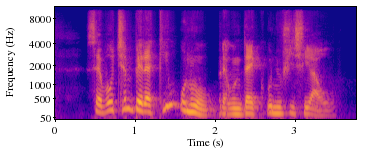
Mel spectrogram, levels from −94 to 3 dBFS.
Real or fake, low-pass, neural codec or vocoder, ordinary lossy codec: fake; 9.9 kHz; codec, 16 kHz in and 24 kHz out, 0.8 kbps, FocalCodec, streaming, 65536 codes; MP3, 96 kbps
